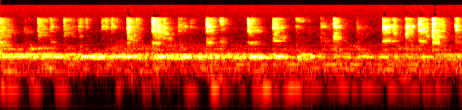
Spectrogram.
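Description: Electric guitar played with a tapping technique, rapid repeated notes in a quick, even rhythm over a sustained humming tone, loud and alone with no voices.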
